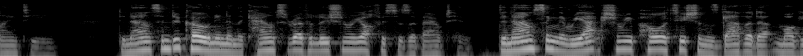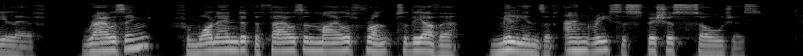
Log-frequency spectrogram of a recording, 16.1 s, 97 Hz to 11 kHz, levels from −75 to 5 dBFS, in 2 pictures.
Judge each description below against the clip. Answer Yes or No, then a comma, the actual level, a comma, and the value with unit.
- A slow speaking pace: Yes, slow, 125 wpm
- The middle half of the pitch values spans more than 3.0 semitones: Yes, average, 3.6 semitones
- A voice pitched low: No, medium, 150 Hz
